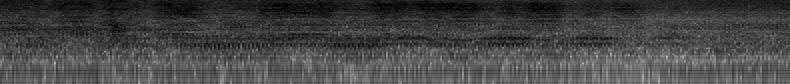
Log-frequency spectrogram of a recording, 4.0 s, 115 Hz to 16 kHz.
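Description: Loud, close abrasive rubbing as paint is scuffed off a 6.0 Powerstroke fuel injector part, repeated back-and-forth scraping strokes with no talk.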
